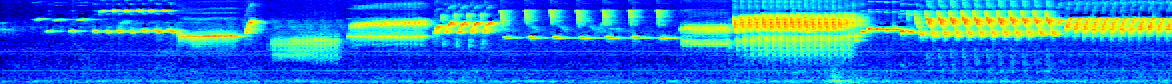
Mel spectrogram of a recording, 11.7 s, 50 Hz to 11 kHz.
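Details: Domestic canary, tagged Belgian canary with fibra-style song, competing in the 15th edition of a singing contest in Pelotas, Rio Grande do Sul, Brazil: a long varied run of whistled notes, rapid trills, buzzy rolls and bright sustained high tours.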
